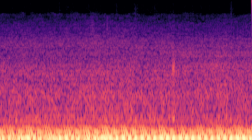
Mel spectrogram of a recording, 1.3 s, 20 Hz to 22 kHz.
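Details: Salvage-title 2019 Ford F-150 5.0L V8 with front-end damage, jump-started from a 2-volt battery, check engine and traction control lights on: a deep, smooth, even idle with no knocks or misses; it idles healthy.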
